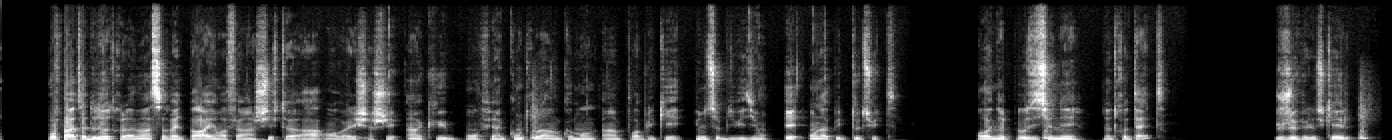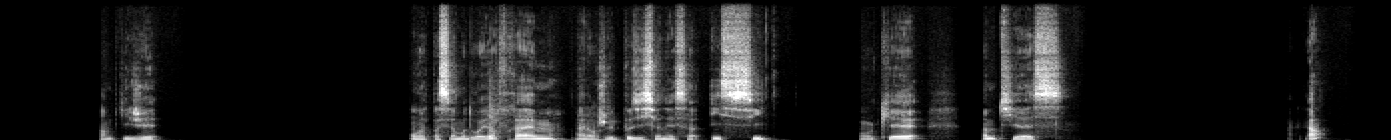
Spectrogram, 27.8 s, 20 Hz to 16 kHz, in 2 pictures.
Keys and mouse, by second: 2.4 shift+a, 5.2 super+1, 7.5-8.4 drag, 9.8 g, 12.1 click, 12.7 s, 14.0 click, 14.6 g, 17.3 click, 17.7 z, 19.5 g, 21.5 click, 23.5 s, 26.5 click.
